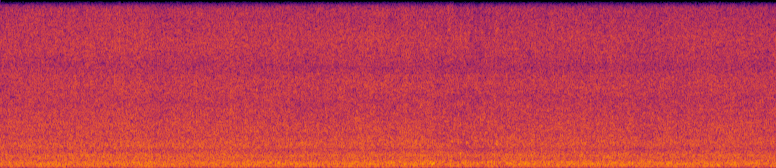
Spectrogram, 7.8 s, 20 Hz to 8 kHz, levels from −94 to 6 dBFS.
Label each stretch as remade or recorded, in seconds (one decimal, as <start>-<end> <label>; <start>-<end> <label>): 0.0-4.4 recorded; 4.4-5.0 remade; 5.0-7.8 recorded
